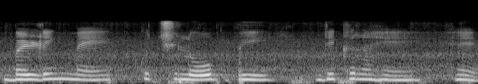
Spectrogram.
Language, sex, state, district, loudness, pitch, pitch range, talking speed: Hindi, female, Madhya Pradesh, Dhar, -16 LUFS, 220 Hz, 210-235 Hz, 100 wpm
